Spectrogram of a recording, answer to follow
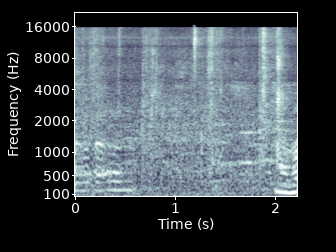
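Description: Faint buzzing like a flying insect close by, after a brief bit of a man's voice at the start.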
